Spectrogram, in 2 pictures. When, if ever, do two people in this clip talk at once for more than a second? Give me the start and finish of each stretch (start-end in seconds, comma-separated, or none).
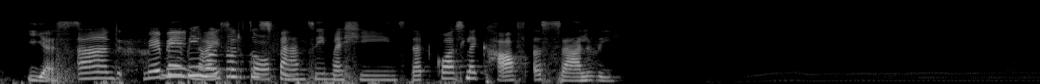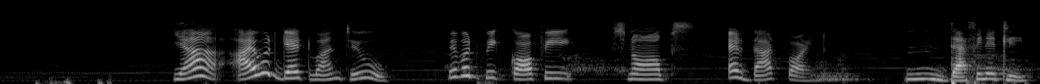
1.6-3.0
